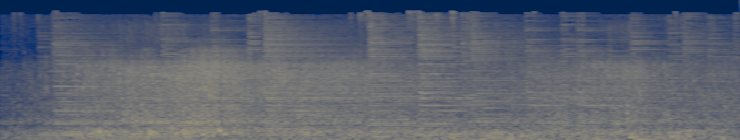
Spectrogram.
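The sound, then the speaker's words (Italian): Stormy sea on a crossing from Calais, with waves surging and wind roaring continuously, a loud, dense wash of rumbling water and gusts that swells slightly and never lets up. “S'imbarca da Calais, triste e dolente, e non gli cale del mare in tempesta.”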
